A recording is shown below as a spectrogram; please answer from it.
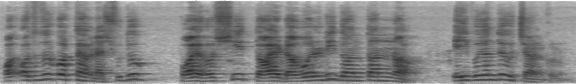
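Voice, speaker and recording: A man teaching an online recitation class over a video call, patient and explaining slowly, drawing out words as he recites. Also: high voice, expressive.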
